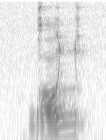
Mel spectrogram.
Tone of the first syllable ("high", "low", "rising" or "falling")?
rising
